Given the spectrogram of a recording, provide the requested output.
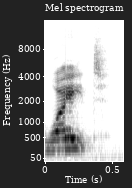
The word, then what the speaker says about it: white: it's just like in where we have a silent h in when we have a silent h in white we have a silent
